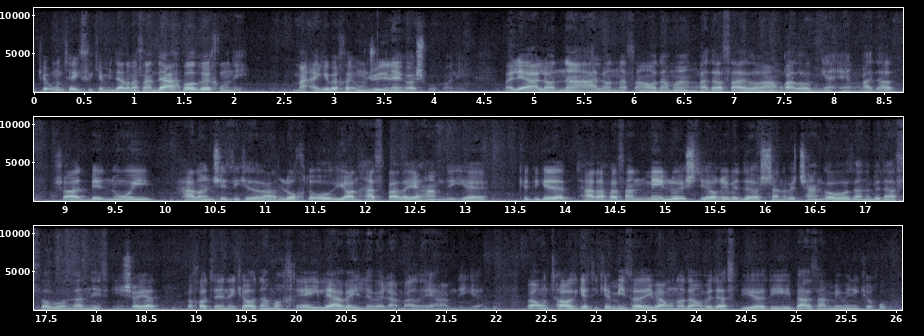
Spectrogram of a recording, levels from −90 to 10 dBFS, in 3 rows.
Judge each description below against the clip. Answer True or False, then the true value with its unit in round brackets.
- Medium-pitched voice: False (120 Hz)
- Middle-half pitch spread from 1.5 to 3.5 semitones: True (3.2 semitones)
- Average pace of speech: False (195 wpm)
